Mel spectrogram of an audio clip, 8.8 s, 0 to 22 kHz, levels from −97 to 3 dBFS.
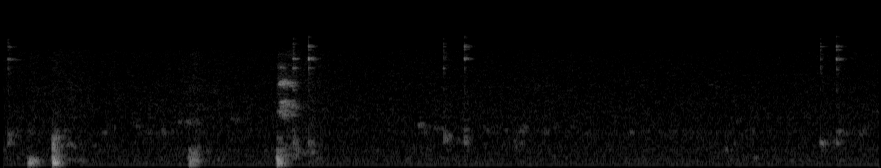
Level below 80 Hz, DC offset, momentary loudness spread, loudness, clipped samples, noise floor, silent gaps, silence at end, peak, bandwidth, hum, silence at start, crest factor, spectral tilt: -80 dBFS; under 0.1%; 14 LU; -53 LUFS; under 0.1%; -78 dBFS; none; 0.35 s; -30 dBFS; 8.4 kHz; none; 0.1 s; 28 dB; -5 dB/octave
